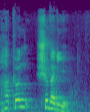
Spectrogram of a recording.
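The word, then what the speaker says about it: Haakon Chevalier: autre exemple celui de Hakon chevalier alors je prononce à la française parce que vous verrez c'est quelqu'un qui rapport avec la France donc ENF 1942 un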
